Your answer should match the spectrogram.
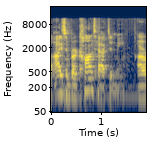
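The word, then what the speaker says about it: Ayzenberg: They call it, it's pronounced, you know, it looks like Eisenberg, but they pronounce it Eisenberg, I guess.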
